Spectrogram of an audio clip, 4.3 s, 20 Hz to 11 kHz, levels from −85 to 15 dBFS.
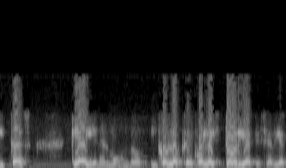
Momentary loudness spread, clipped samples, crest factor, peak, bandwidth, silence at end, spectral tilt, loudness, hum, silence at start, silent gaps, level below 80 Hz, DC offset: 11 LU; under 0.1%; 14 dB; -8 dBFS; 6.4 kHz; 0 s; -5.5 dB/octave; -21 LUFS; none; 0 s; none; -52 dBFS; under 0.1%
